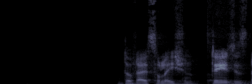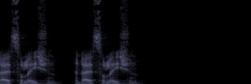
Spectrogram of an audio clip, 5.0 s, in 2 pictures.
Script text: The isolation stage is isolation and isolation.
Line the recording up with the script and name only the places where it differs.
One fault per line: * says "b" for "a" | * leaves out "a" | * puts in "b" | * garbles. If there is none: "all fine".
all fine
